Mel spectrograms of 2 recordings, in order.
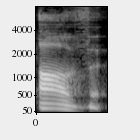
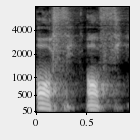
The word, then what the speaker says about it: of: E se atentem à pronúncia correta, que é of. Of. Tem o som de V no final, tá? Eu não vou falar off, como muitas pessoas acabam pronunciando errado.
